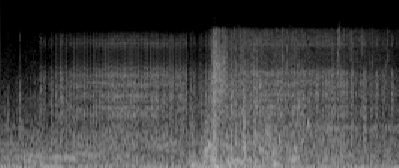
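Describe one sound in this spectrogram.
A blast bursts with a loud bang.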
